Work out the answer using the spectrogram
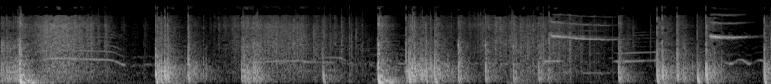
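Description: Ground-launched aerial fireworks firing and bursting: a series of sharp booms, each trailed by a fading hiss, coming about two seconds apart and then in quicker succession near the end, with a few brief thin whistles among them.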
